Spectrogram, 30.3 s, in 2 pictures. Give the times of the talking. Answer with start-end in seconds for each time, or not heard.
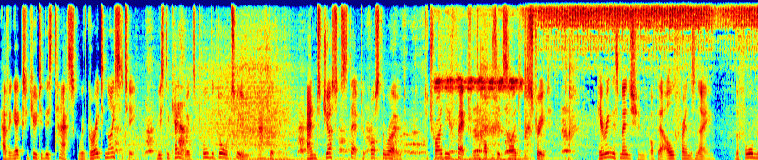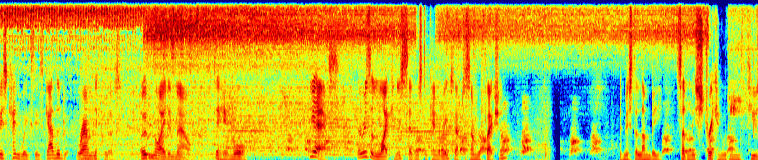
0.0-11.0, 11.9-20.1, 21.4-25.3, 27.6-30.2.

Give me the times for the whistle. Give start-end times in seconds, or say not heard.
not heard.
